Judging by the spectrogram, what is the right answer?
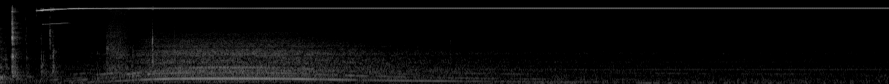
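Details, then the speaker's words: Robotron A5120 computer monitor at power-on, pot previously broken and patched: falling hum settles into a steady, thin, very high flyback whine; no picture on screen, cause unknown. "okay there's nothing so nothing like I mean really nothing hm I hear the noise from the flyback Transformer but it really doesn't draw anything on the screen"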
